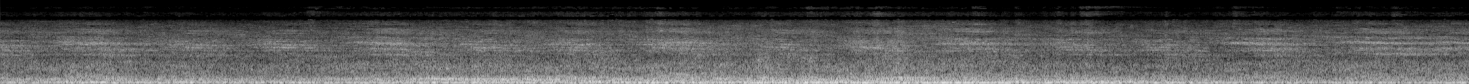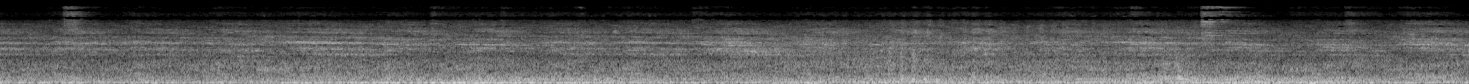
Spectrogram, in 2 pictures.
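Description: Intermodal freight cars (double-stack container cars and trailer flatcars) rolling past close by: a steady rumble of steel wheels on the rails, with a wavering, high-pitched squeal of the wheels over it. Two sharp ticks come about halfway through and near the end.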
